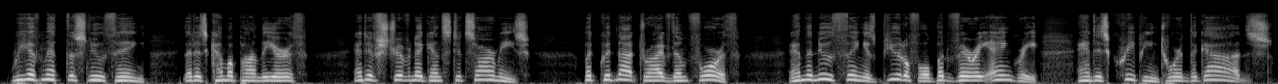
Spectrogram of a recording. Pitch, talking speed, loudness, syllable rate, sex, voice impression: 175 Hz, 185 wpm, -19 LUFS, 4.9 syllables/s, male, masculine, adult-like, thick, tensed, powerful, slightly hard, clear, intellectual, slightly mature, reassuring, slightly unique, wild, lively, strict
